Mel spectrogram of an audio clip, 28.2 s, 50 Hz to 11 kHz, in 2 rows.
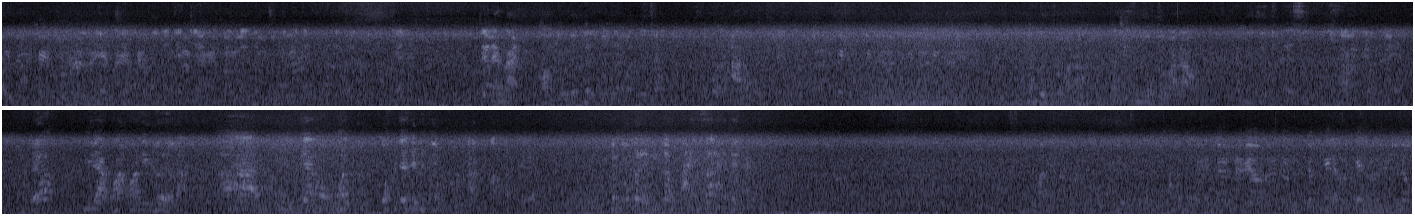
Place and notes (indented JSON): {
  "title": "橋仔村, Beigan Township - Small fishing village",
  "date": "2014-10-13 17:13:00",
  "description": "Small port, Sound of the waves, tourists",
  "latitude": "26.24",
  "longitude": "119.99",
  "altitude": "14",
  "timezone": "Asia/Shanghai"
}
